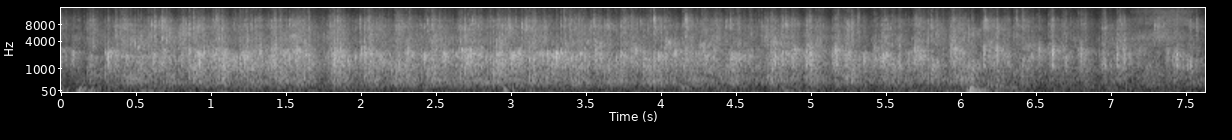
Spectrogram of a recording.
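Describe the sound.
Audience applause fills a room at the Commonwealth Club of California. Dense, loud clapping holds steady from start to finish with no break.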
